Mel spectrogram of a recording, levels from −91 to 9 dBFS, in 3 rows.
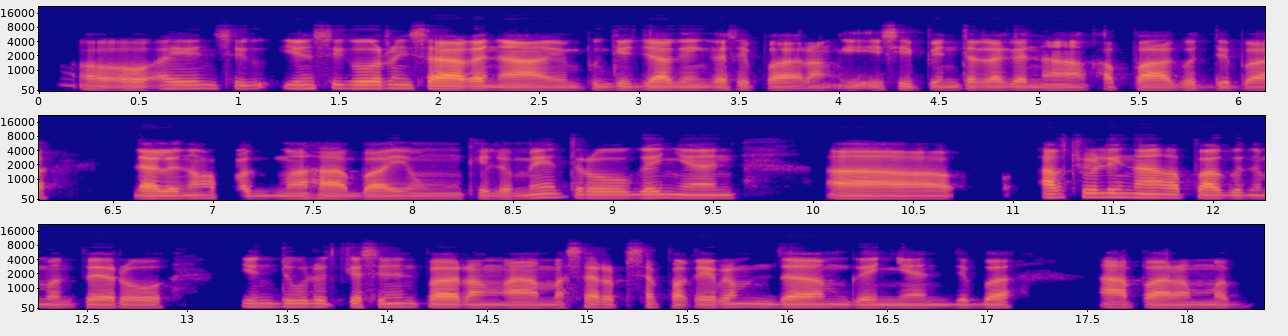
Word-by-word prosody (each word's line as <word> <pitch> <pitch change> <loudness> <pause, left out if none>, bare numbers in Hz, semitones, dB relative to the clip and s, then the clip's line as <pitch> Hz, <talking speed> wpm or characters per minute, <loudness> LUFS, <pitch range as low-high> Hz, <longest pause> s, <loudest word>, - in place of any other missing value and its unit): Oo. 120 - -2
Ayun 150 +1 -2
sigu 145 -1 -7
'yon 155 0 +1
siguro 155 -1 0
yung 150 - -4
sa'kin 125 -3 +7
ah, 110 0 +6
yung 110 - -10
pagjo-jogging 115 -1 +1
kasi 110 -2 -3
parang - - -1
iisipin 110 0 -3
talaga 115 0 +1
nakakapagod 105 0 -1
'di 110 - -6
ba? 105 0 +1 0.5
Lalo 110 0 +7
na 125 +1 -3
kapag 115 -1 -7
mahaba 105 -1 0
yung 105 -1 -8
kilometro 140 +6 -3
ganyan. 130 -3 0 0.5
Ah, 110 -1 +4 0.4
actually 170 +3 +1
nakakapagod 140 -5 +3
naman 120 0 -8
pero 110 -1 0 0.4
yung 140 0 -2
dulot 140 0 -5
kasi 140 +1 -3
no'n 140 0 -6
parang 120 -2 +2
ah, 115 0 +1
masarap 115 +2 -2
sa 120 - -4
pakiramdam, 120 +1 0
ganyan, 115 -1 -3
'di 110 0 -9
ba? 115 -1 +1 0.5
Ah 115 -1 +2
parang 115 0 0
mag 110 0 -8
115 Hz, 145 wpm, -26 LUFS, 110-135 Hz, 0.5 s, sa'kin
